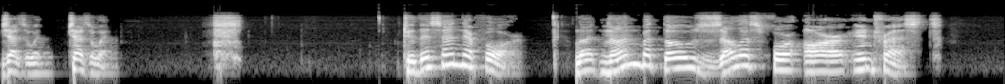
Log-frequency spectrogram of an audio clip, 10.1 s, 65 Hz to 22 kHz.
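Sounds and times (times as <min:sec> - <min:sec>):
man's sharp breath: 0:02.1 - 0:02.5
faint mouth click: 0:05.5 - 0:05.8.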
